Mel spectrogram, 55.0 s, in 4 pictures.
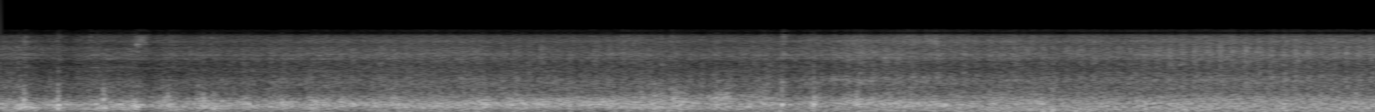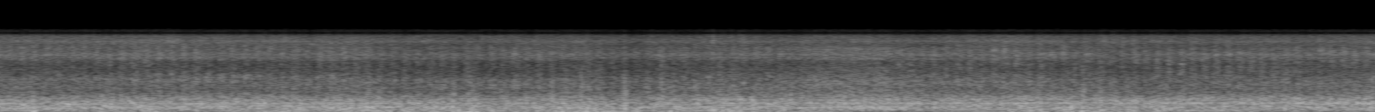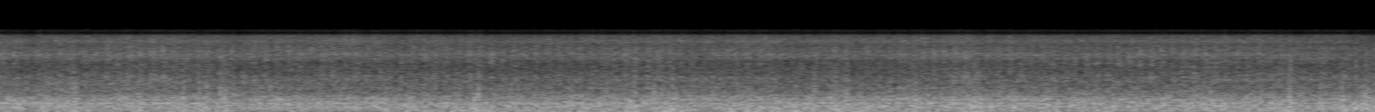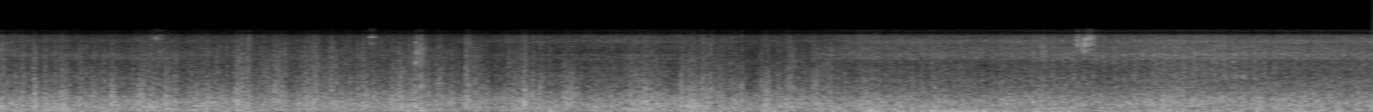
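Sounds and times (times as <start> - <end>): train wheels rumbling on rail: 0.0 - 54.9.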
